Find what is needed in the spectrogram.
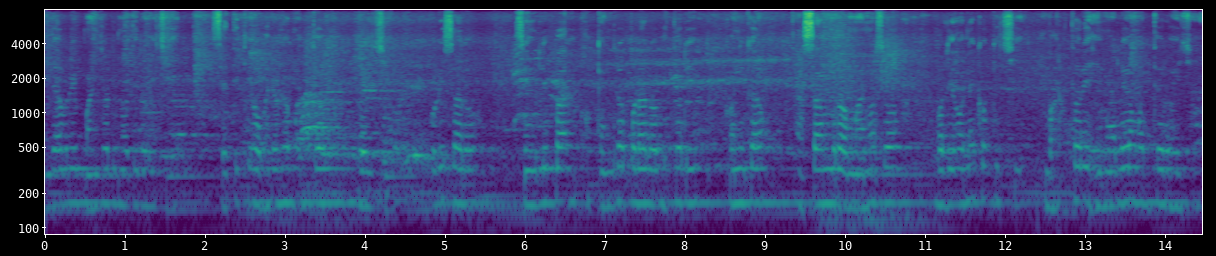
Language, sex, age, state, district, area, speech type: Odia, male, 18-30, Odisha, Balangir, urban, spontaneous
